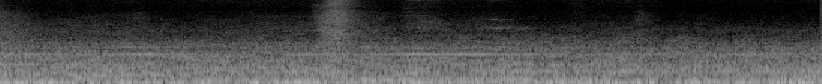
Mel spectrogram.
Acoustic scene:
elevator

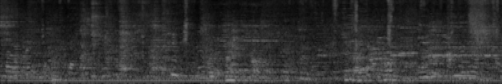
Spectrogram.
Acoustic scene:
crowded indoor space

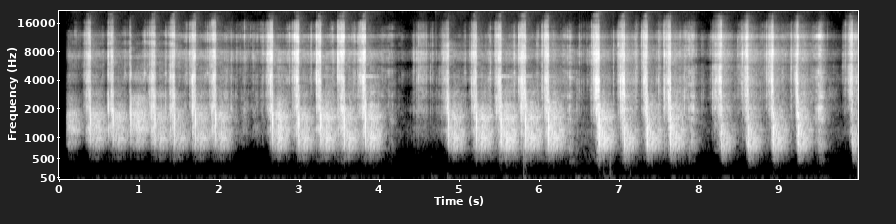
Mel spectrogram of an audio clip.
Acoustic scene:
kitchen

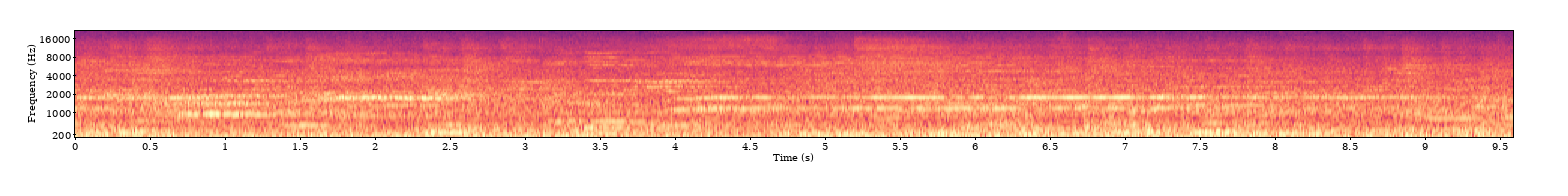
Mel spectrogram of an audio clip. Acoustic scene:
cafe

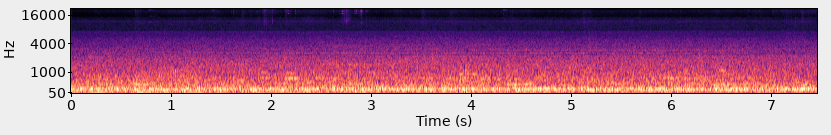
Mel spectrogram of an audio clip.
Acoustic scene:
subway station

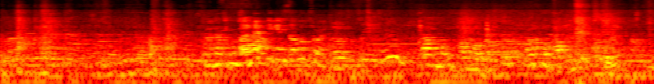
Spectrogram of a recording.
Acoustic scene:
restaurant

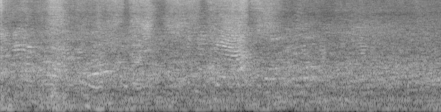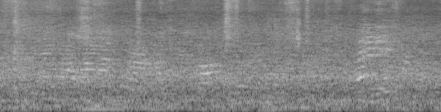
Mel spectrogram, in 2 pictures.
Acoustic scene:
park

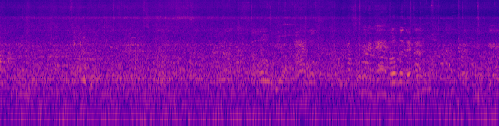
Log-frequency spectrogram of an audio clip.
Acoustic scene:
crowded indoor space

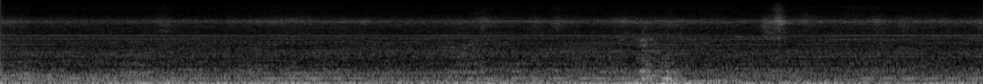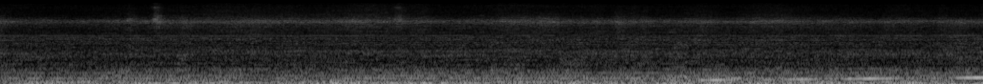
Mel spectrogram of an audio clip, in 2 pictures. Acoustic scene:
subway train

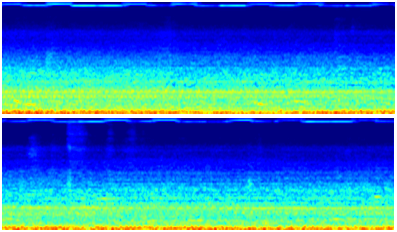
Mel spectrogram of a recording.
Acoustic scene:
bus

